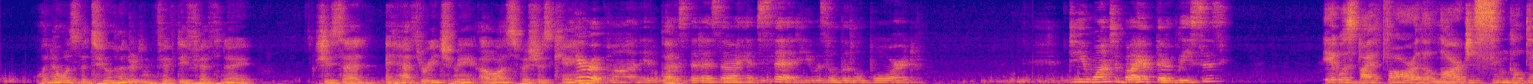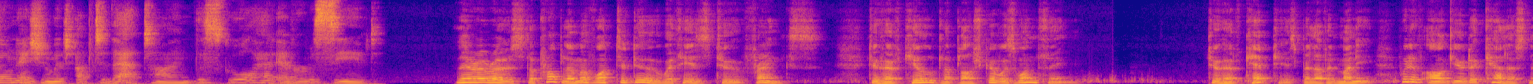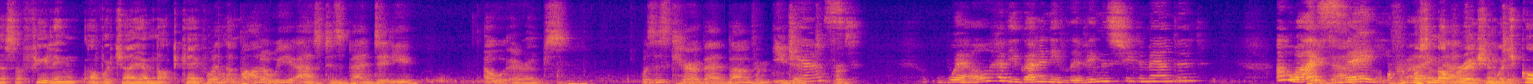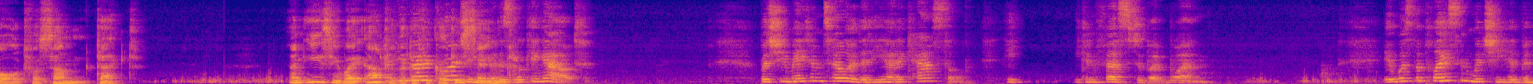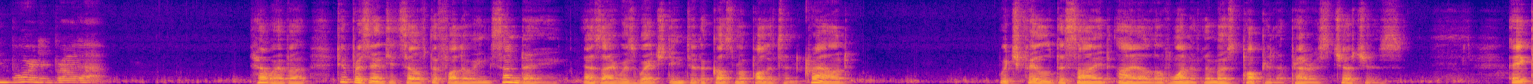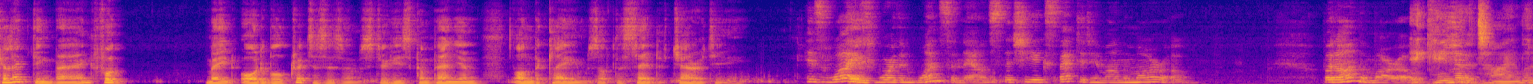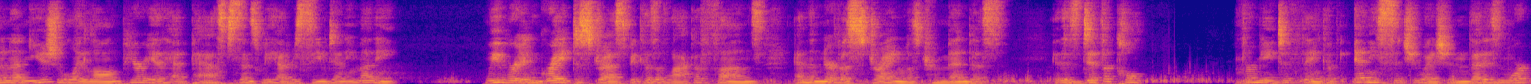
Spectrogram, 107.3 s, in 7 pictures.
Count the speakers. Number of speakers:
4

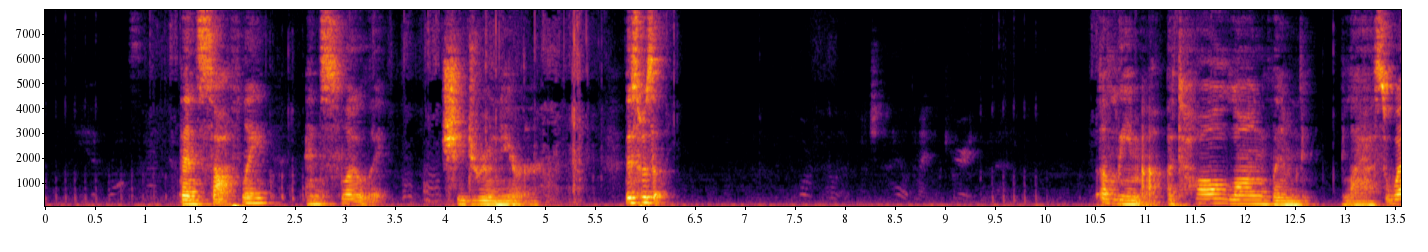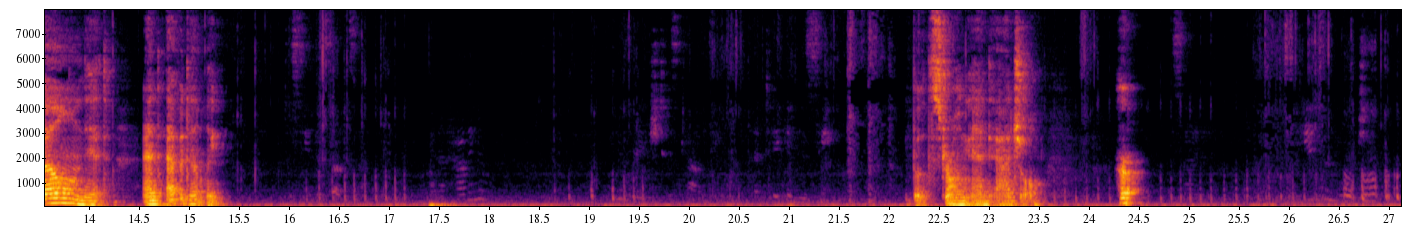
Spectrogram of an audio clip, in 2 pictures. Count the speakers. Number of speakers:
2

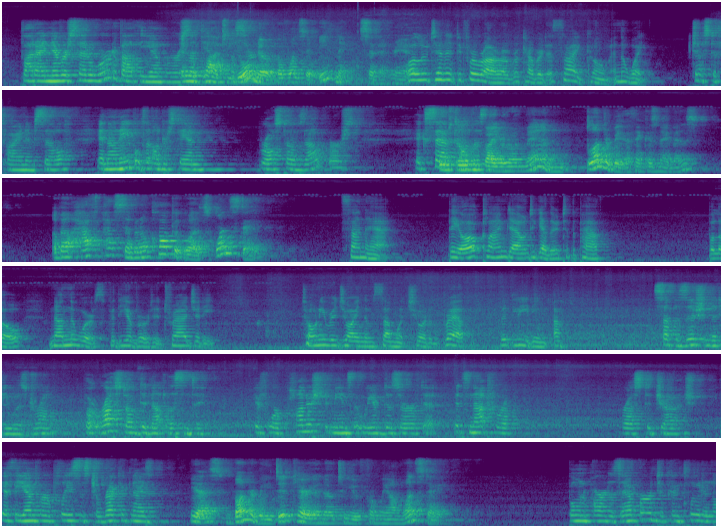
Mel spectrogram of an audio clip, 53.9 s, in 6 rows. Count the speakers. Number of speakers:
3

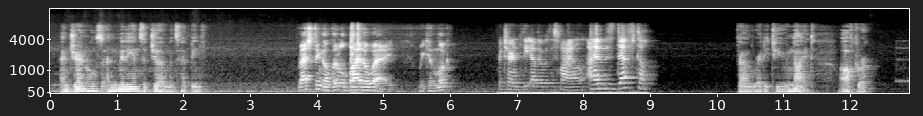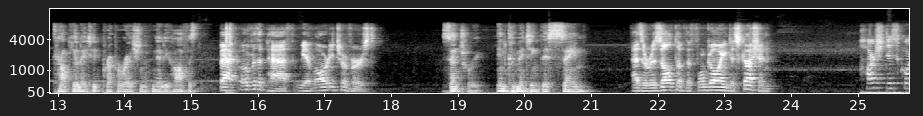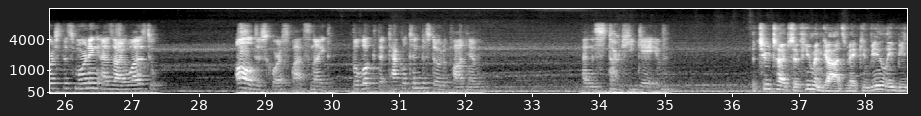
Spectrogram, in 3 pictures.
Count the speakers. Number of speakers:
3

